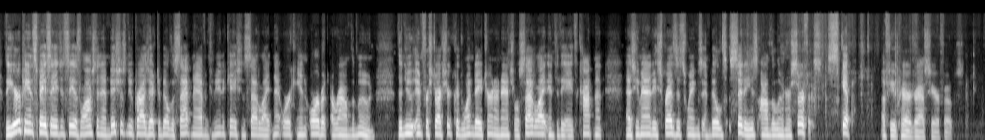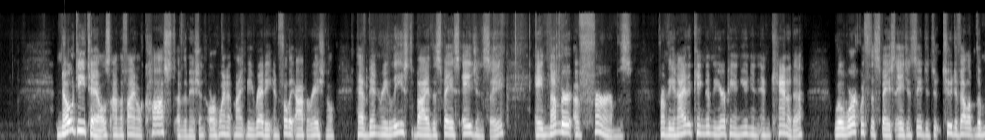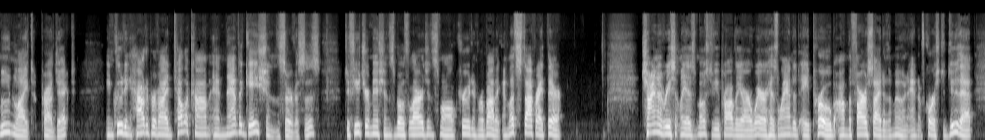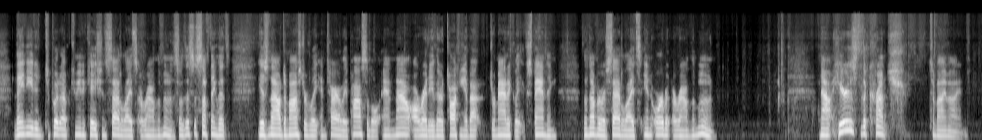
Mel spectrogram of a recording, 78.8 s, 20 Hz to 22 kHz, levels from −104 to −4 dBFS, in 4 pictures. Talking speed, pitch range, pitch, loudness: 150 wpm, 130-160 Hz, 140 Hz, -20 LUFS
